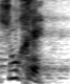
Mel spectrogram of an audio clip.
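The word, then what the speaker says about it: psuche: La palabra espíritu, apúntala, viene del hebreo suche, como suena, pero con P al principio de papá. Suche con S y CH. Suche se pronuncia suje.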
